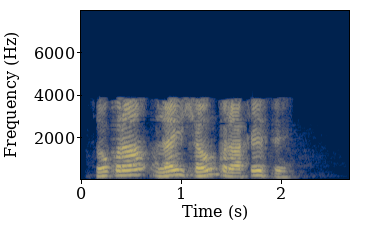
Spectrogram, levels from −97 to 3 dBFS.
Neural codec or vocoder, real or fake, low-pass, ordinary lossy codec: none; real; 7.2 kHz; AAC, 16 kbps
